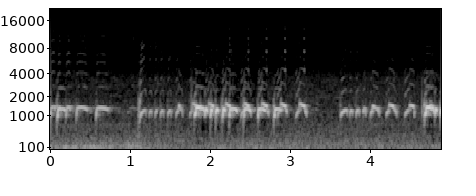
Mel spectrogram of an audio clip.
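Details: Zebra doves (perkutut), local and Bangkok crossing types, cooing together in an anggungan lure recording meant to set other doves singing: quick, warbling, rolling coo phrases overlapping in a dense, rhythmic run, broken by short gaps.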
